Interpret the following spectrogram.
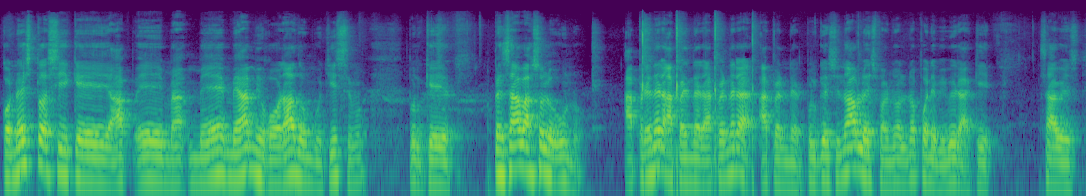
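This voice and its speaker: Young man, speech; animated casual vlogger. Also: on the low side, moderate pace. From West Africa. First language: French. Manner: animated, chatty, non-native Spanish with tag questions. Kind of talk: casual storytelling to camera.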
